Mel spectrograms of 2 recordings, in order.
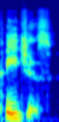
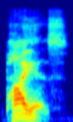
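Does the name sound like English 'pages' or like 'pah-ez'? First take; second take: pages; pah-ez. First: It sounds like the English word 'pages'. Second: It sounds like 'pah-ez' with no soft g. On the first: The speaker calls it wrong. "It's not Pages" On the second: The speaker calls it right. "Paez. So say it with me"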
